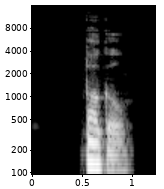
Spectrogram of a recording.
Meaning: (verb) 1. (literally or figuratively) to stop or hesitate as if suddenly seeing a bogle 2. To be bewildered, dumbfounded, or confused 3. To confuse or mystify; overwhelm
- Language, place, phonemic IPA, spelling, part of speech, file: English, Queensland, /ˈbɔɡ.əl/, boggle, verb / noun, En-au-boggle.ogg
